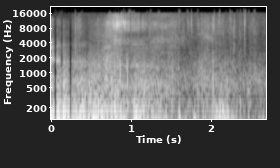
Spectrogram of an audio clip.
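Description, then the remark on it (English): Strong wind buffets the microphone in heavy, continuous low rumbling gusts, loud, with no voices heard, outdoors on a very windy day while taking photographs. “and uh, because it's so disastrously windy still I'm not going to go up where I was going to go I'm going to try and find somewhere a little bit more sheltered I think”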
